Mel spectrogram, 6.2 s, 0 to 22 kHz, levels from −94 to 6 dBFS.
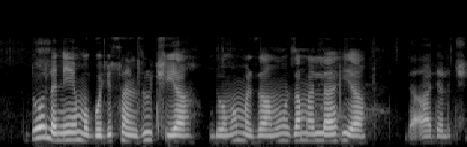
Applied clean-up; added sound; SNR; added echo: none; none; none; none.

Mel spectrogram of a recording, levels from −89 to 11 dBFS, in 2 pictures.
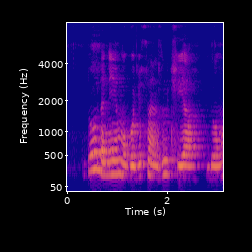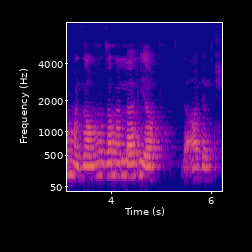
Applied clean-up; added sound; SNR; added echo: none; none; none; reverberation time 0.5 s.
